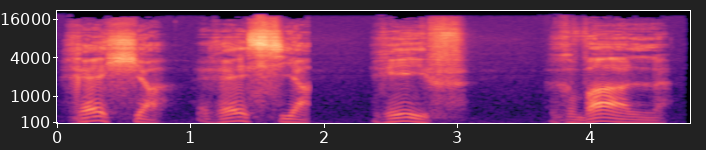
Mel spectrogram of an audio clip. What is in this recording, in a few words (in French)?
"raichat", patois jura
